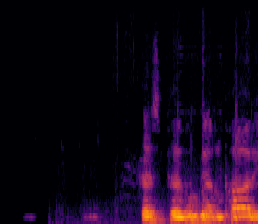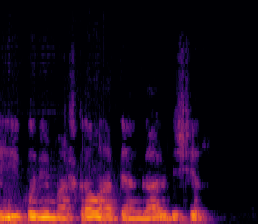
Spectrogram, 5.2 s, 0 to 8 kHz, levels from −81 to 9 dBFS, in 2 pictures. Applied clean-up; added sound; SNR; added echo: neural separator model SepFormer DNS4.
